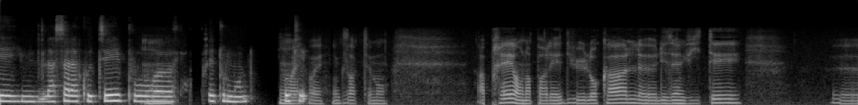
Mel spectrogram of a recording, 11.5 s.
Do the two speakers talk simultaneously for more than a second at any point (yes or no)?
no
